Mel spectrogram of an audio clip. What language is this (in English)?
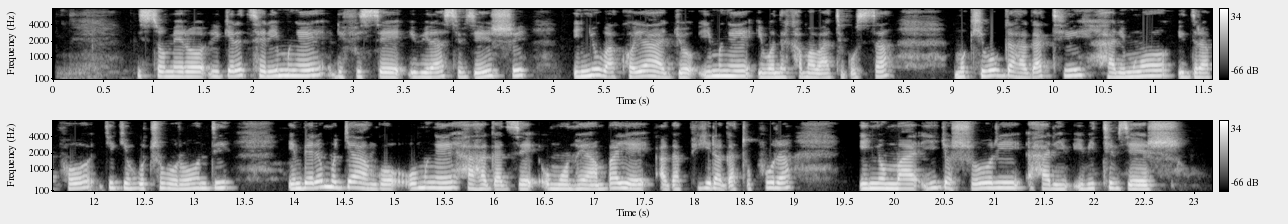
Rundi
